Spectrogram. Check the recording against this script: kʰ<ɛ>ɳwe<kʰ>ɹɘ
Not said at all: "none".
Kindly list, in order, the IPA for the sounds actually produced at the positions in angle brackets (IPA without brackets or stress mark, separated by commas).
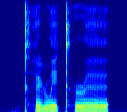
ɘ, kʰ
